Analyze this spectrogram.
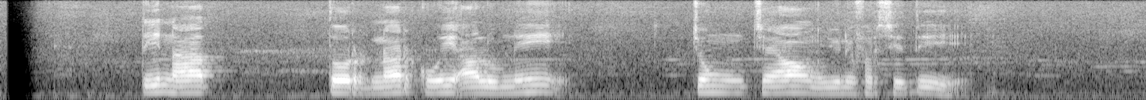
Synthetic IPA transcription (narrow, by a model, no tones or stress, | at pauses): t̪ina | t̪urnərkuwialumni | t͡ʃʊŋt͡ʃeɔŋjunifərsit̪i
